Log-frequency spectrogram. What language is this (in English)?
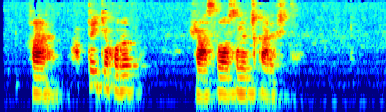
Uzbek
